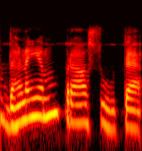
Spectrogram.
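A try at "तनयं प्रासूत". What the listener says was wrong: தனயம். நீங்க வந்து தாவ வந்து தா சொல்லக்கூடாது. சரியா?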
